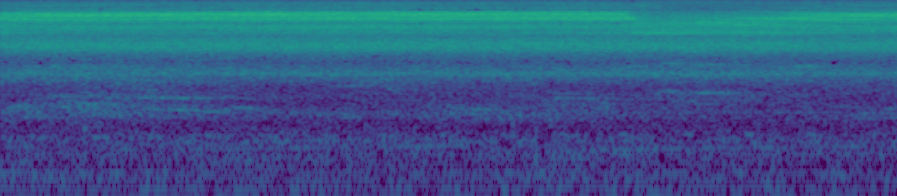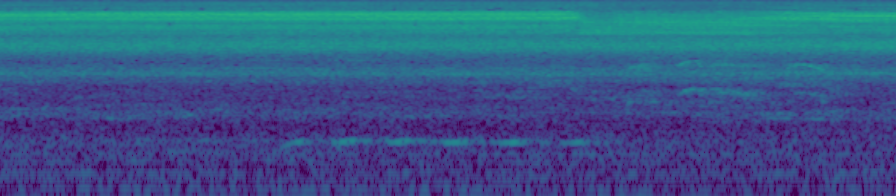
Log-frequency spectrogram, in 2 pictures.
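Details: Cicadas in summer produce an unbroken, high-pitched sizzling drone that swells and eases twice, accompanied by faint scattered bird chirps and a low steady background hum.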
